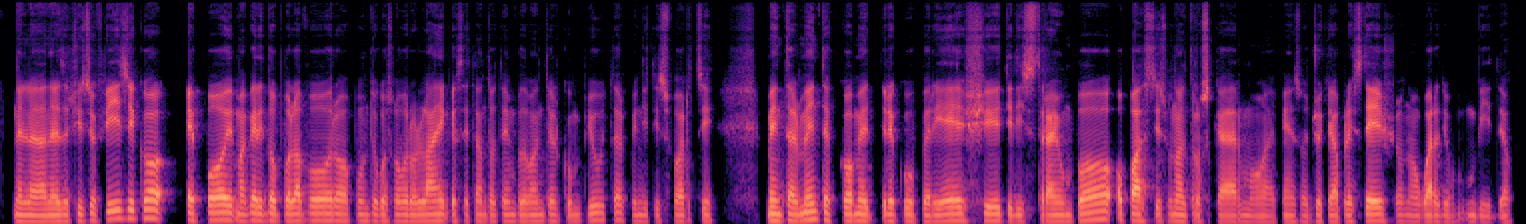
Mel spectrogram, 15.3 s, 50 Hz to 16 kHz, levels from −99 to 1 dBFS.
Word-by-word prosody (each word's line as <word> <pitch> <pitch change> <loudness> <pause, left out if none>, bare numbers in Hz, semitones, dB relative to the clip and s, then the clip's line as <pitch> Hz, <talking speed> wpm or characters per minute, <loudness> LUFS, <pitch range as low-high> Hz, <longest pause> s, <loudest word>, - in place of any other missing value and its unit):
nel 105 -1 0
nell'esercizio 100 +2 +1
fisico, 140 +4 +2
e 115 - +4
poi 120 +1 +4
magari 110 0 +2
dopo 110 0 +1
lavoro, 115 0 +2
appunto 105 +1 -6
con 105 - -3
'sto 100 - -8
lavoro 105 -1 -1
online, 105 +1 +2
che 105 - -4
sei 105 - -8
tanto 105 -1 -5
tempo 105 +1 -5
davanti 100 0 -3
al 105 - -8
computer, 115 +4 -5
quindi 100 -1 -8
ti 100 - -12
sforzi 100 +1 -5 0.5
mentalmente 115 +2 +3
come 110 0 +1
ti 105 - -5
recuperi, 105 0 +1
esci, 110 0 +1
ti 105 - -3
distrai 100 +1 0
un 100 0 -4
po', 120 +6 +3
o 115 - +1
passi 110 -1 +3
su 105 - -13
un 105 - -2
altro 100 -1 -2
schermo, 95 0 -2
e 90 - -10
penso, 95 0 -7
giochi 95 0 -4
alla 95 - +1
Playstation 105 +1 +2
o 95 -1 -5
guardi 95 0 0
un 100 +1 -12
video? 95 0 -9
105 Hz, 185 wpm, -25 LUFS, 100-110 Hz, 0.5 s, e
